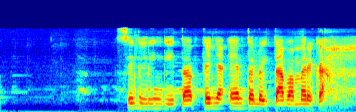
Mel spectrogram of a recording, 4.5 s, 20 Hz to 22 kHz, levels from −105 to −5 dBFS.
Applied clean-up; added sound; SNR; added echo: none; none; none; none.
